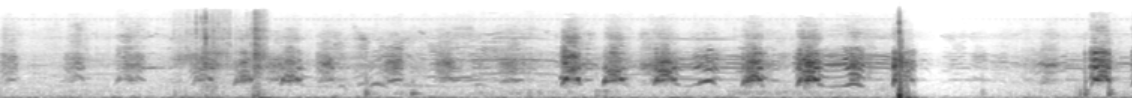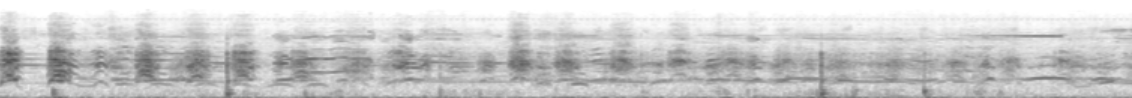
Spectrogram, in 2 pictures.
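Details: Many husky sled dogs resting during a husky safari break in Lapland, Finland, raise a dense chorus of yips, short barks and wavering high whines, tightly packed and overlapping, with a brief sharp knock midway.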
